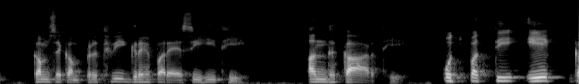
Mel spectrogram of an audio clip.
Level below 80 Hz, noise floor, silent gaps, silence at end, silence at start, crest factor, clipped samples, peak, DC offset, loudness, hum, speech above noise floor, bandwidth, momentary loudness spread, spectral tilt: -62 dBFS; -59 dBFS; 4.32-4.36 s, 5.65-5.69 s; 0 s; 0.35 s; 20 dB; under 0.1%; -2 dBFS; under 0.1%; -23 LUFS; none; 37 dB; 10.5 kHz; 16 LU; -6.5 dB/octave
